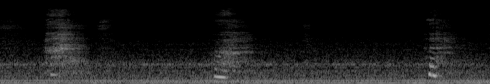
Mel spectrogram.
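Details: Three short, sharp, muffled allergy sneezes a couple of seconds apart over steady room hum, after days of seasonal allergy sneezing with a window left open.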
